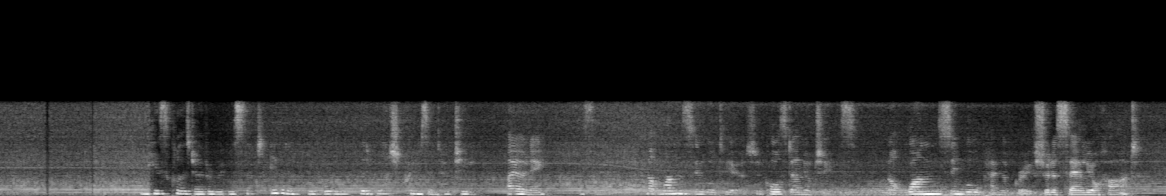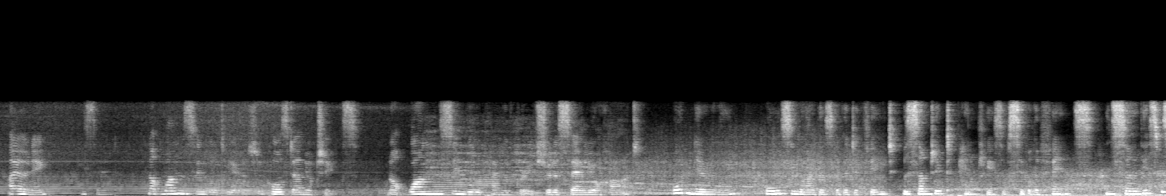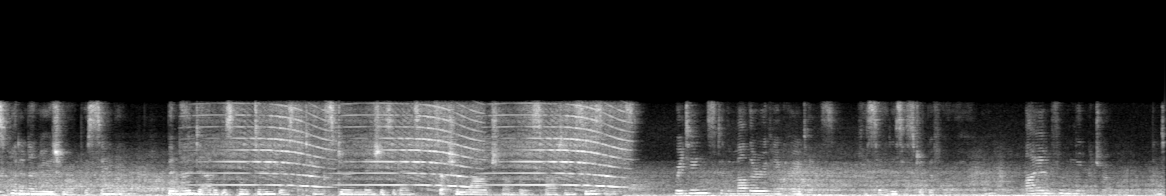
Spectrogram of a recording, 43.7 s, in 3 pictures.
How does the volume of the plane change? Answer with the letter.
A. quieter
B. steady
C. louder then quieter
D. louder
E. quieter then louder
D.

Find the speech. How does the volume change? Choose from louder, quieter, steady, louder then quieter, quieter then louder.
louder then quieter.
